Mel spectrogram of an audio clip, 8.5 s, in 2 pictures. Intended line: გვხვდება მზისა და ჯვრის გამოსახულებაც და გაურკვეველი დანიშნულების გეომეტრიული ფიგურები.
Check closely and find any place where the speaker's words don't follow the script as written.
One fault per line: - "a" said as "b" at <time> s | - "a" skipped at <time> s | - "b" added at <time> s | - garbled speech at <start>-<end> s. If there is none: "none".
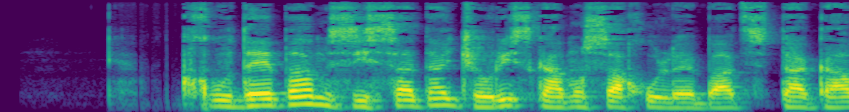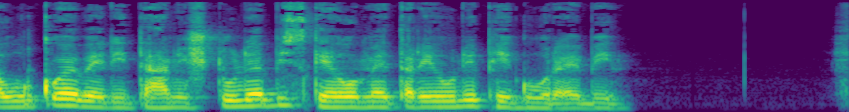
none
